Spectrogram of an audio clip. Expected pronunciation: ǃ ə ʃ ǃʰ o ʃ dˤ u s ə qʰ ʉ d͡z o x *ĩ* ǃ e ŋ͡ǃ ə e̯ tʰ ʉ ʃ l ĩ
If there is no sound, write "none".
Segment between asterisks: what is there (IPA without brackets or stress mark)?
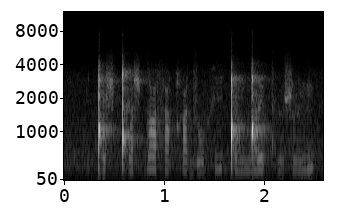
i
